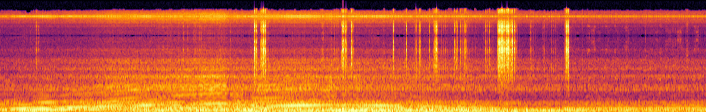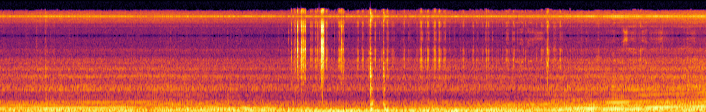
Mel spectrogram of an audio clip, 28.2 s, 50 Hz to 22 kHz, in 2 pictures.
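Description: Chevrolet Corvette C5's V8 heard from inside the cabin under hard acceleration, the revs climbing at the start, holding a steadier pitch through the middle and climbing again near the end. A few short sharp clicks and knocks come through around the middle.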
